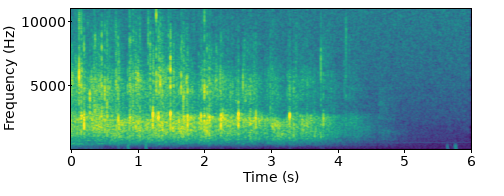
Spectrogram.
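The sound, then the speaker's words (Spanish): An audience breaks into steady, dense applause for the Lord one afternoon, holding for several seconds, then gradually fading out, leaving a couple of faint isolated taps near the end. “Dele un aplauso al Señor en esta tarde.”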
